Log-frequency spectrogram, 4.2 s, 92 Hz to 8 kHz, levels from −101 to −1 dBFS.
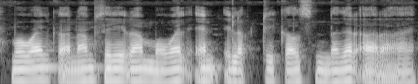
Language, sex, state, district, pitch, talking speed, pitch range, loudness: Hindi, male, Uttar Pradesh, Lalitpur, 100 Hz, 170 wpm, 95-105 Hz, -18 LUFS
